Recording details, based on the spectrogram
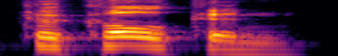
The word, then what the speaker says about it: Kukulkan: Kukulkan is the actual pronunciation of the deity of a dead religion.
